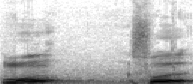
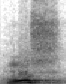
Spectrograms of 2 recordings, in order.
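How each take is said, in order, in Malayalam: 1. ശബ്ദങ്ങൾ വേറെ വേറെ, ഒന്നൊന്നായി പറയുന്നു. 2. ശബ്ദങ്ങൾ ചേർത്ത്, വേഗത്തിൽ പറയുന്നു.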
